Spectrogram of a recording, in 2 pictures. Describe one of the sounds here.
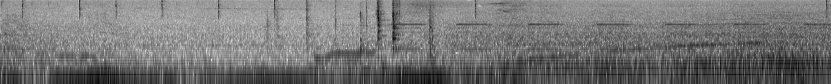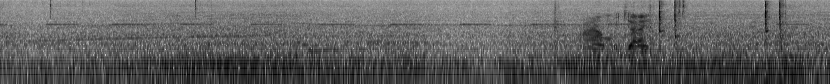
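A bus engine rumbles and revs up as it pulls away.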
